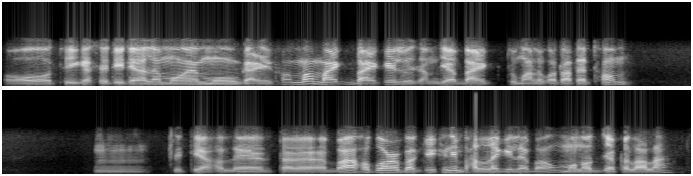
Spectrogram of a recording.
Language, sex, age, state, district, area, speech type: Assamese, male, 60+, Assam, Nagaon, rural, conversation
